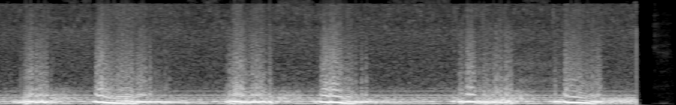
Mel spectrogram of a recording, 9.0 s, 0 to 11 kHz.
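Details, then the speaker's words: Low-pitched, rumbling, snore-like continuous sounds with each breath, about 20 breaths a minute: rhonchi, abnormal lung sounds from air passing through narrowed or fluid-filled airways, on pulmonary auscultation. "são ruídos pulmonares anormais causados pela passagem de ar por vias aéreas estreitas ou cheias de fluídos"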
